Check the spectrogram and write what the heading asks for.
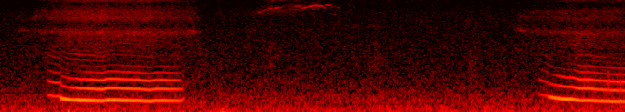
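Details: George, a sleeping cat, giving two long, high-pitched whistling snores about five seconds apart, each over a second long, over quiet room noise: snoring.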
